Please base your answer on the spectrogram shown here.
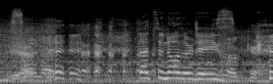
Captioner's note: both laughing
